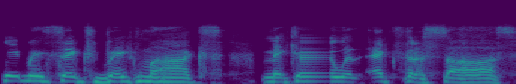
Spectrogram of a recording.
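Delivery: put-on gruff, military-sounding voice. Ordering food in a put-on voice: Captain Price voice. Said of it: "That just sounds like Captain Price now".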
